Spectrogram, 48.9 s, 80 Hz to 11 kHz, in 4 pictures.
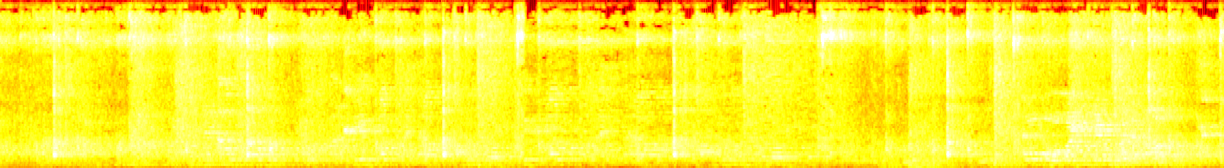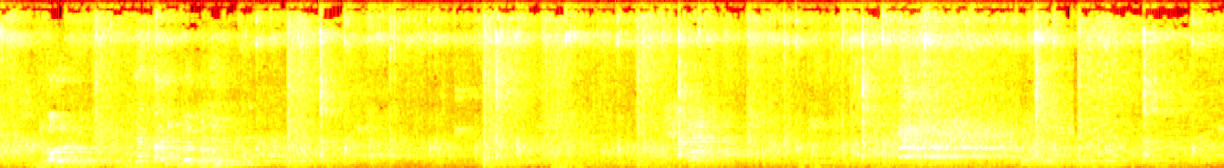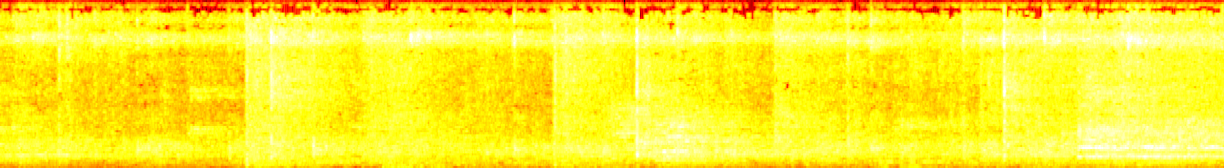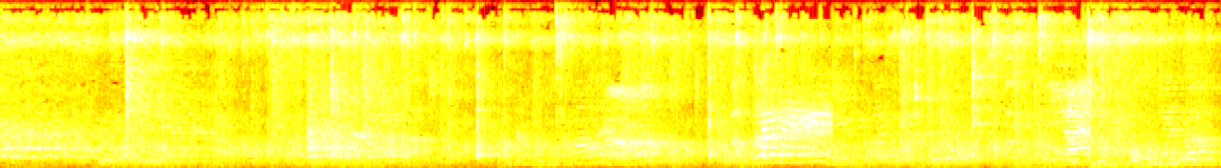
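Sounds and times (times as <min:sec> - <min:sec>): table tennis balls clicking: 0:00.0 - 0:36.1, 0:37.9 - 0:44.8.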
